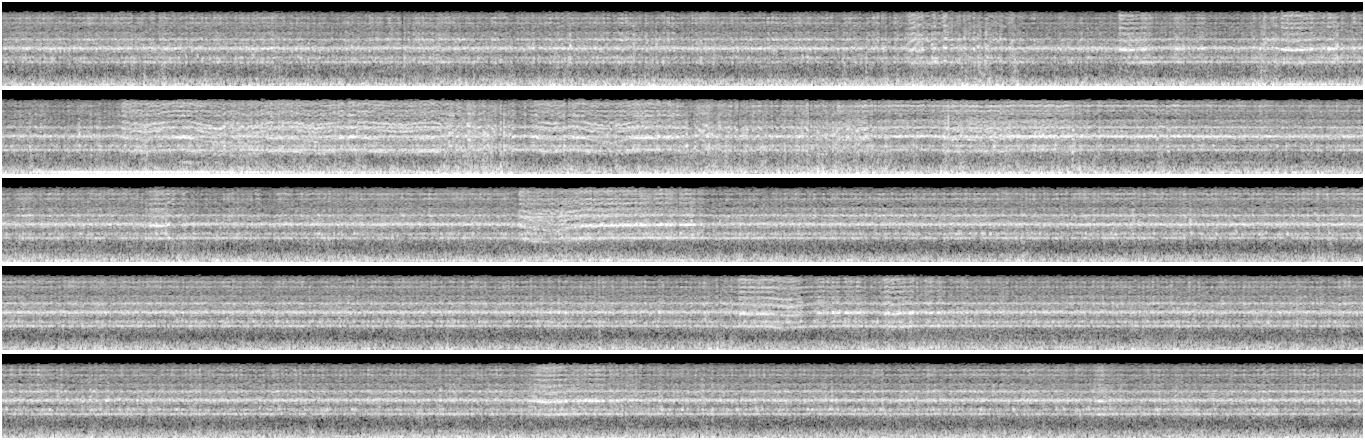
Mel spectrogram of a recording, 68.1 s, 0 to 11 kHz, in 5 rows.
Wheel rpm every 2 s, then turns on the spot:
230, 230, 230, 230, 230, 230, 230, 230, 220, 220, 220, 230, 230, 230, 230, 230, 220, 230, 230, 230, 230, 240, 230, 230, 230, 230, 230, 230, 230, 230, 230, 230, 230, 230.
none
